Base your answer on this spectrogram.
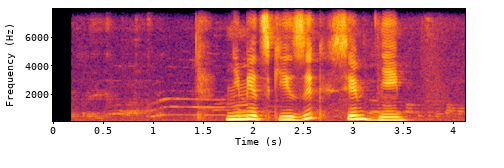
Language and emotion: Russian, neutral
